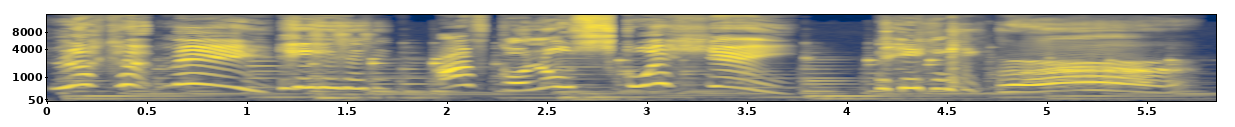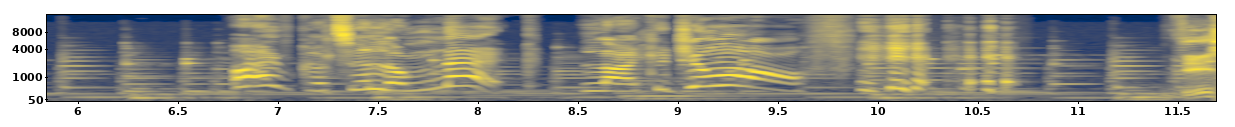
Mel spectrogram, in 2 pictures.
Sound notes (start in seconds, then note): 1.0 giggles; 4.1 giggles; 9.8 giggles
